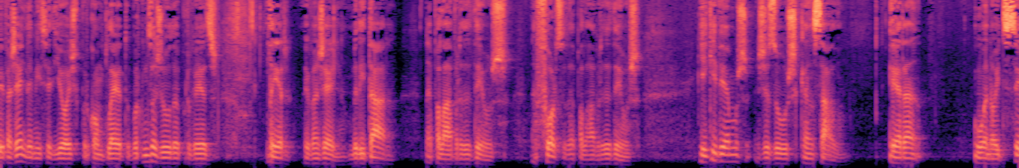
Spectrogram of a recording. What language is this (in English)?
Portuguese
